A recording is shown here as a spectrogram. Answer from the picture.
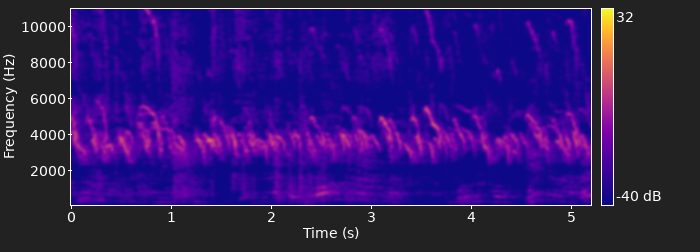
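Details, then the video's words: Many chicks of domestic chicken cheeping without pause, high downslurred notes overlapping, and a low background murmur beneath them. "Ouça o som de pintinhos"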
